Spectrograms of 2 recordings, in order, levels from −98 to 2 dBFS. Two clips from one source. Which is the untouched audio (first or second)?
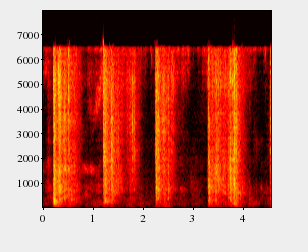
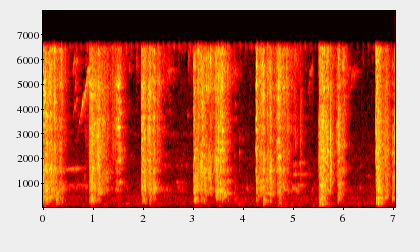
second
